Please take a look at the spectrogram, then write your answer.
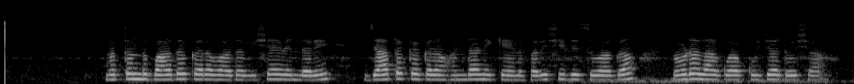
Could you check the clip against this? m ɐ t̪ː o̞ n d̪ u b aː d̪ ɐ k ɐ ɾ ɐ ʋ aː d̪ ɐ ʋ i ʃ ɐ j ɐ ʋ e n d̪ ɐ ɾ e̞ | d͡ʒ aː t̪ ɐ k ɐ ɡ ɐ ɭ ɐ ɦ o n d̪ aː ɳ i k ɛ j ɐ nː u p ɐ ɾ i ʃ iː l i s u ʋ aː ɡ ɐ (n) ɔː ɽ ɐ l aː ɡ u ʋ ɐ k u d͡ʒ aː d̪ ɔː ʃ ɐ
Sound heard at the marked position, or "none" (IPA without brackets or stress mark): n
